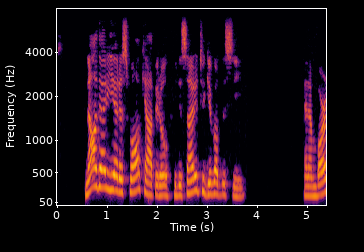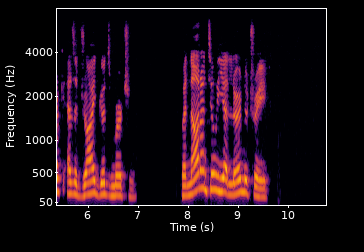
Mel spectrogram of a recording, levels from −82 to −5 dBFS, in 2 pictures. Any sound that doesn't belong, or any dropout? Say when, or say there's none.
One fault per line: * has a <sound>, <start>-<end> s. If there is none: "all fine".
all fine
